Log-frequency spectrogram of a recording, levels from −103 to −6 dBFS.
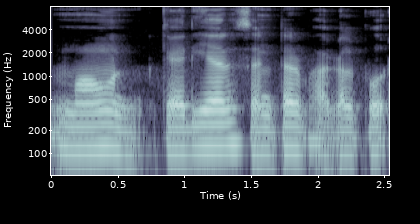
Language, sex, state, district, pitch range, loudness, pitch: Hindi, male, Bihar, Bhagalpur, 110-120 Hz, -29 LUFS, 115 Hz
